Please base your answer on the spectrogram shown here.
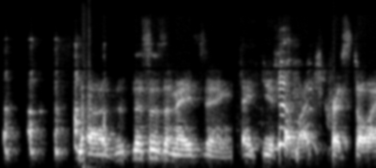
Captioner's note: laughing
